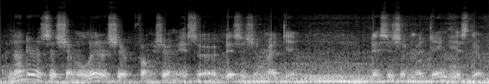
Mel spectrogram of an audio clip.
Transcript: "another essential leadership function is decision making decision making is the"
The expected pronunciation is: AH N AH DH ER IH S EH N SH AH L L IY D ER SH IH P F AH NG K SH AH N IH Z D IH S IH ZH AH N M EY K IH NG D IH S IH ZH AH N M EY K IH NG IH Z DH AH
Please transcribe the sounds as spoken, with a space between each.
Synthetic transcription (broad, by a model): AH N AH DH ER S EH SH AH N L IY D ER SH IH P F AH NG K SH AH N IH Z D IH S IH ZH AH N M EY K IH NG D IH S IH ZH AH N M EY K IH NG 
